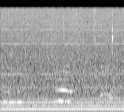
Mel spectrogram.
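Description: Steady low electrical mains hum from the lectern microphone's sound system, with a faint short tone about a second in.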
